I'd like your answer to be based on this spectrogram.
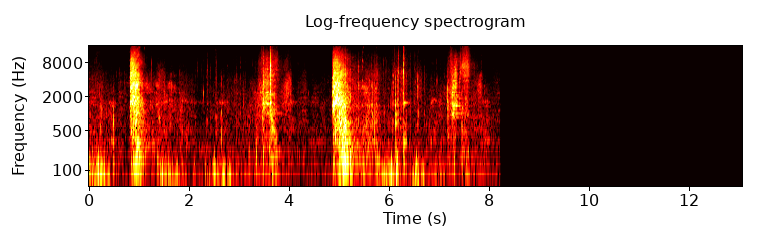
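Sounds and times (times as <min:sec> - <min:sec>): gravel pouring and sliding: 0:04.9 - 0:07.9.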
